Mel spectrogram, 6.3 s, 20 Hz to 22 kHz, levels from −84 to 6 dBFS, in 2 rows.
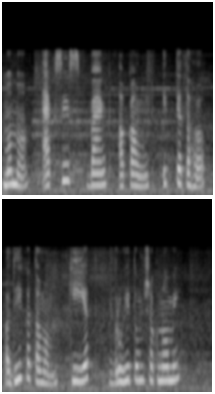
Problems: constant background noise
